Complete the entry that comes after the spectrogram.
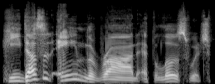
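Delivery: ordinary delivery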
